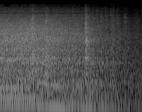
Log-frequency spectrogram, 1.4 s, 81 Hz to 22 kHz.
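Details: 2008 Toyota Yaris exhaust after temporary fix with vice grips clamped on the rattling heat shield: a quick blip of revs settling back down, no tinny buzzing from underneath; heat shield now quiet.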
